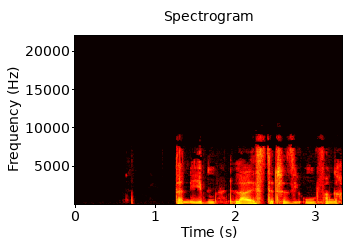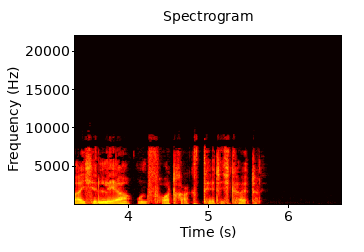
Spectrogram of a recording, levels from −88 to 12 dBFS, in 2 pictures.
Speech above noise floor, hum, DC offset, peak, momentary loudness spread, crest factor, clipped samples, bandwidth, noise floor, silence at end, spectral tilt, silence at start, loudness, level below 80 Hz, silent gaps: 62 dB; none; under 0.1%; -2 dBFS; 11 LU; 20 dB; under 0.1%; 9.4 kHz; -82 dBFS; 1 s; -5 dB/octave; 1.25 s; -20 LUFS; -36 dBFS; none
